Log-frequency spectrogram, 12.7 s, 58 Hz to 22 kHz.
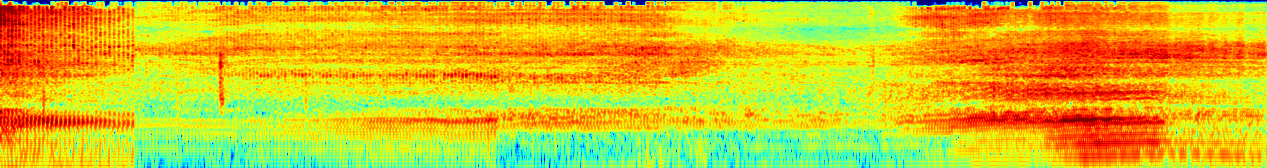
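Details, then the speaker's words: Hammerhead 110cc go kart that sat almost a year, after battery charging, carburetor cleaning and refitting a used air filter: the small single revs up and settles into a steady, even run with no knocking or misfire. "All right, so we got the battery charged up, the carburetor cleaned out. New, well, there's an air filter on there. It's not new, but we're going to start it up right now and see if it'll run."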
